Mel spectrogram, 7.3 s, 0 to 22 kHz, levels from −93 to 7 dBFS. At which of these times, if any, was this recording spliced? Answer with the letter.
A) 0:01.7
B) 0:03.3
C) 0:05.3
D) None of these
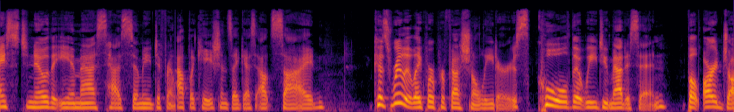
A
